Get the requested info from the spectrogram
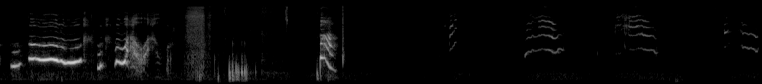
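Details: Claude the kitten calling indoors: a clear, high mewing cry at the start, then thin, brief squeaky mews spaced about a second apart with short breathy noises in between and silence around them.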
